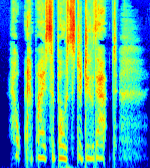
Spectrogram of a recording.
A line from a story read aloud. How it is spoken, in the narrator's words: Yunlan hisses loudly at Yizun's retreating back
